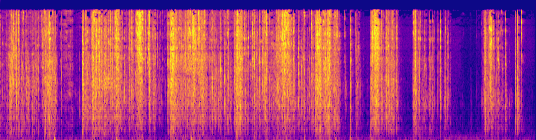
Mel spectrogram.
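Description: Someone rummages through a box of their pencils, a busy clatter of small hard objects rattling and clicking together in irregular bursts with brief pauses between handfuls.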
